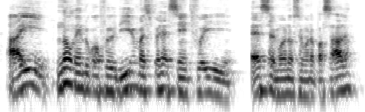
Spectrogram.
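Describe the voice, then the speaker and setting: Animated Brazilian man telling stories. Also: medium pitch, fast talker, breathy edge. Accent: Brazilian Portuguese. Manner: animated storyteller, laughs often, mimics his daughter. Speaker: podcast co-host. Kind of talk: casual chat.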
